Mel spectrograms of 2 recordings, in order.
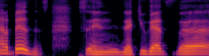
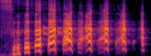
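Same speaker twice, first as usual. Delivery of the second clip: loud high burst of laughter; big laugh; 8 dB louder than usual. Real, not acted. Comedian laughing at his own festival boast, loud laugh. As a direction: laugh out at himself.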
